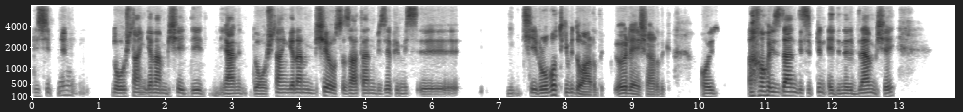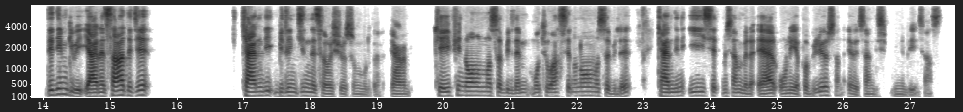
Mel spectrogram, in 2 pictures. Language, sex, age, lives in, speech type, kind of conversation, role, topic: Turkish, male, 30-34, Poland, conversation, podcast, guest, Egzersizi günlük rutinin bir parçası haline getirmenin yolları nelerdir?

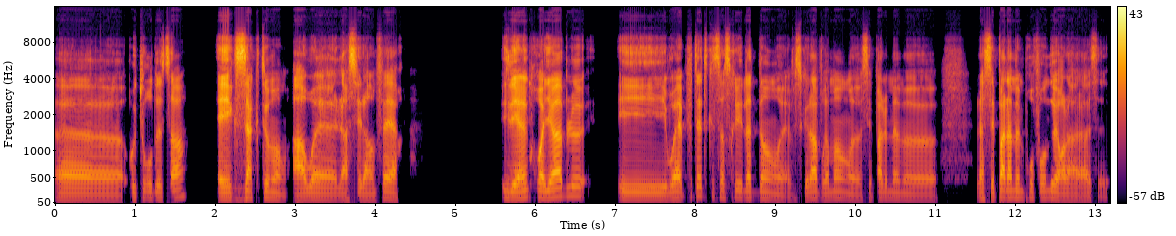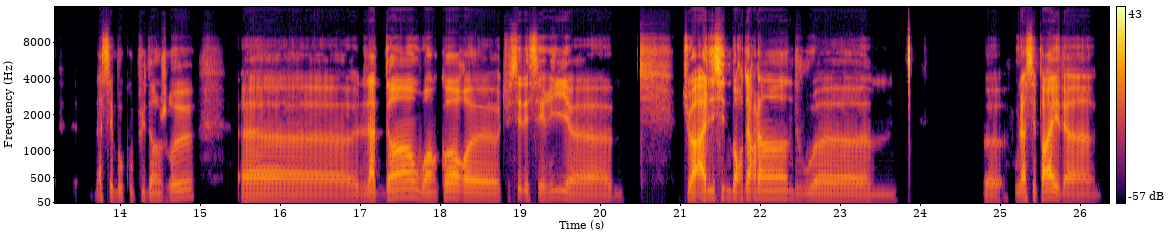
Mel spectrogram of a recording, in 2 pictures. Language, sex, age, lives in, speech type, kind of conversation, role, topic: French, male, 35-39, France, conversation, podcast, guest, Quel univers de fiction aimerais-tu visiter pour de vrai ?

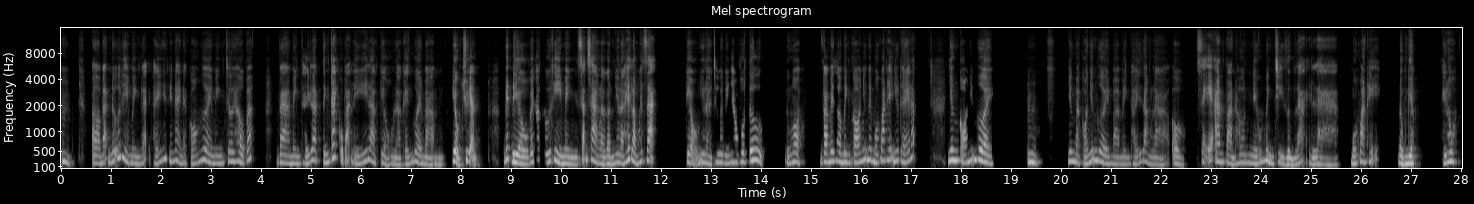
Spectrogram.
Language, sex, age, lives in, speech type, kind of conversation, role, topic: Vietnamese, female, 35-39, Vietnam, conversation, podcast, guest, Bạn đặt ranh giới trong giao tiếp như thế nào?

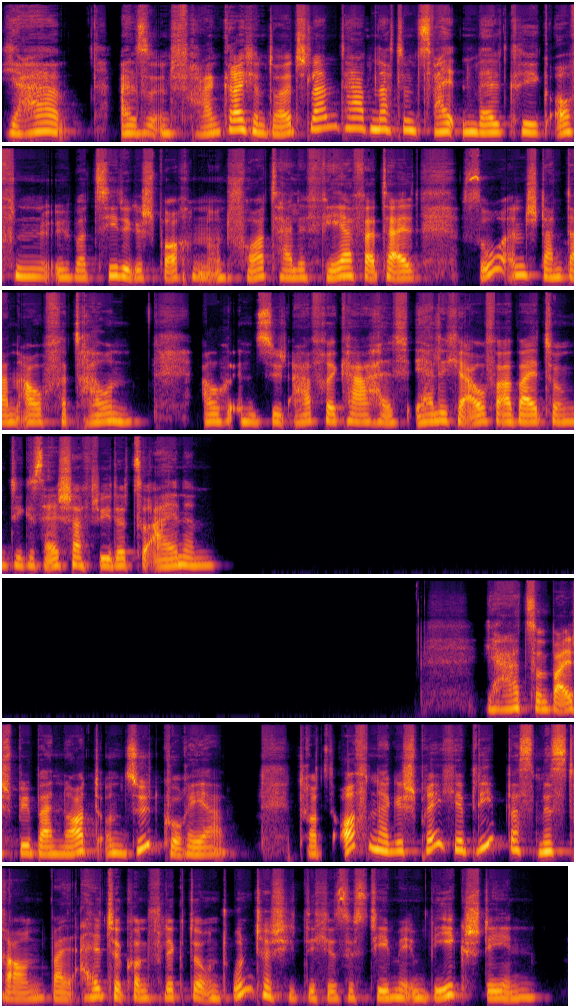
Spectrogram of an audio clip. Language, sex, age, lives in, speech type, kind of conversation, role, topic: German, female, 40-44, Germany, read, expert-assistant, expert, Tragen internationale Bündnisse mehr zum Frieden bei als enge Partnerschaften zwischen wenigen Ländern?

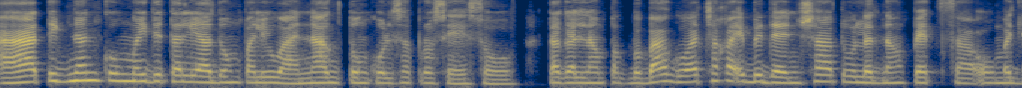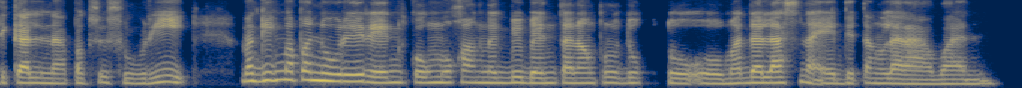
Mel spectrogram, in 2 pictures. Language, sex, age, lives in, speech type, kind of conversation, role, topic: Filipino, female, 25-29, Philippines, read, expert-assistant, expert, Kapag may nababasa o naririnig kang bagong impormasyon tungkol sa kalusugan ng katawan, paano mo sinusuri kung dapat mo nga ba itong paniwalaan?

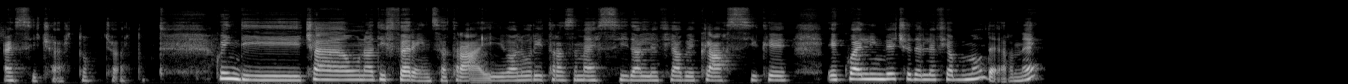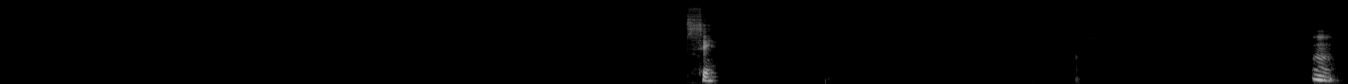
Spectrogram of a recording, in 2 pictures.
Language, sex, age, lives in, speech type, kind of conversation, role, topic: Italian, female, 55-59, Italy, read, expert-assistant, asker, Come le fiabe trasmettono valori e insegnamenti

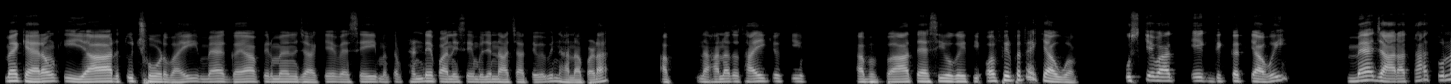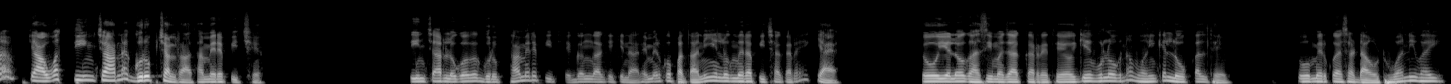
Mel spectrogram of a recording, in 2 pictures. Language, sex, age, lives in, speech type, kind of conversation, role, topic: Hindi, male, 20-24, India, conversation, podcast, guest, Solo travel karte waqt aapko sabse badi challenge kya mili?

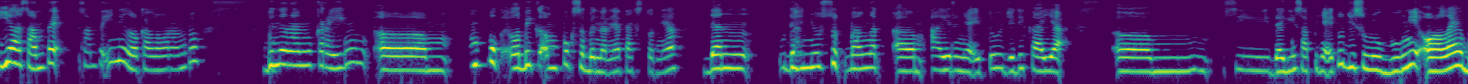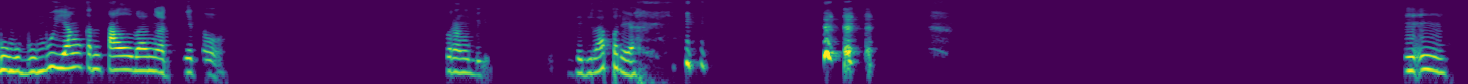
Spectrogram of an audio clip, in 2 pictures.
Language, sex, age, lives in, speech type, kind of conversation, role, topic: Indonesian, female, 25-29, Indonesia, conversation, podcast, guest, Ceritakan pengalaman pertama kali kamu memasak yang masih kamu ingat?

